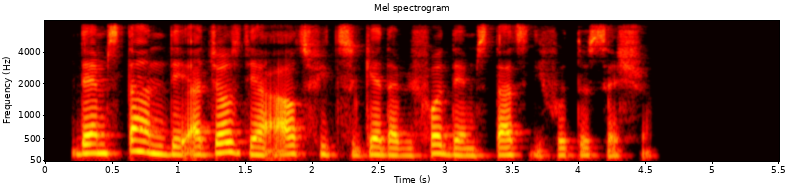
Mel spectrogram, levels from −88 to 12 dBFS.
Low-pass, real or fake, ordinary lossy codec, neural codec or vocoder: 7.2 kHz; real; none; none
